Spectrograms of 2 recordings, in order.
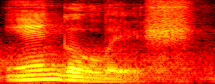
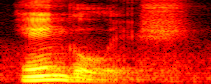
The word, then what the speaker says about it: English: 이것도 ng도 받침 이응 발음을 내지만 그냥 n도 때로는 받침 이응 발음을 냅니다.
